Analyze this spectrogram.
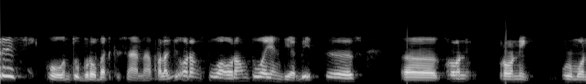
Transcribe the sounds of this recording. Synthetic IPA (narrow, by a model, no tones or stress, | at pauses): ɾisi̥kount̪ʊk̚bəɾobat̪̚kə̥sa̰naːpalaɡioɾaŋt̪uaoɾaŋt̪uajaŋdiabit̪əs | ʔəkɾonɪkː | ɾonɪk̚ | pulmon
